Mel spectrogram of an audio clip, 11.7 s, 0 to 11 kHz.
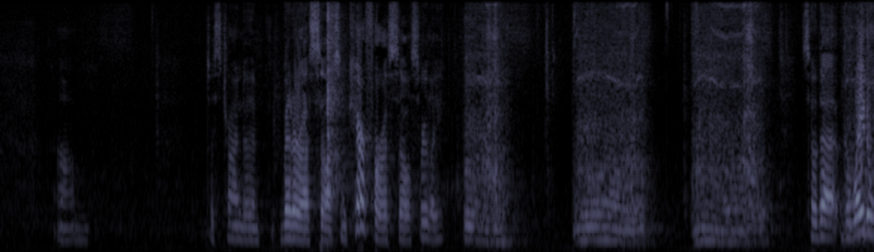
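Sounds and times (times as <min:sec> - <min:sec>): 
speech: 0:02.8 - 0:06.9, 0:10.8 - 0:11.6
electric blender blade chopping food: 0:06.2 - 0:06.9, 0:07.6 - 0:10.4, 0:11.2 - 0:11.6.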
